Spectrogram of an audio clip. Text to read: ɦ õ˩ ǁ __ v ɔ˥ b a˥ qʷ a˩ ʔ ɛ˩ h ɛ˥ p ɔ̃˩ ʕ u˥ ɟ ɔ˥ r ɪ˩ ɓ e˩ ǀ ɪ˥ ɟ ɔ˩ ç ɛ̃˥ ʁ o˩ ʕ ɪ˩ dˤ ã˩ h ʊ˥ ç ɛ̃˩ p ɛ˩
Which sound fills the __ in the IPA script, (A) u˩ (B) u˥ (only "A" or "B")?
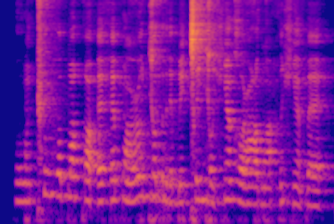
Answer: B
